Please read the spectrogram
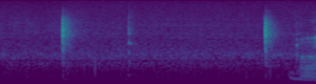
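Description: Three short, sharp clicks: two loud ones more than a second apart, with a faint one between.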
